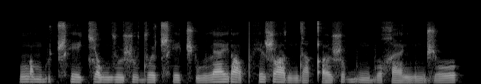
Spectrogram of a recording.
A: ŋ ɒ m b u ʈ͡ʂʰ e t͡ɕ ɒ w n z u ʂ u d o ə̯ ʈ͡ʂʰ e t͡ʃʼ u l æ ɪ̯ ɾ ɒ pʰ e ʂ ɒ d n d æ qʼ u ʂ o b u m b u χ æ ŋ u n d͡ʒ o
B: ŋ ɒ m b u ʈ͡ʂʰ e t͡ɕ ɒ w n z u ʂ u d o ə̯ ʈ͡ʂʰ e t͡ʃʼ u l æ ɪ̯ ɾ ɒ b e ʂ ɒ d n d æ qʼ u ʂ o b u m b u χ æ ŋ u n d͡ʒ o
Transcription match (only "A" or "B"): A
